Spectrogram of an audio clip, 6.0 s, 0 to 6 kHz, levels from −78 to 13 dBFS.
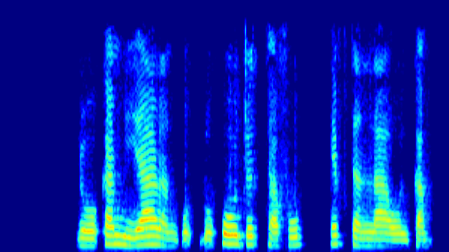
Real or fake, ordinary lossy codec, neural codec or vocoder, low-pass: real; AAC, 32 kbps; none; 5.4 kHz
